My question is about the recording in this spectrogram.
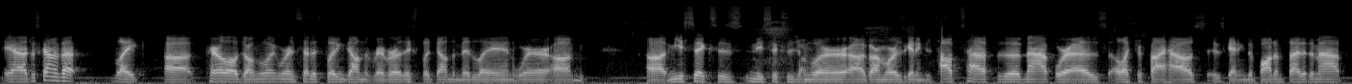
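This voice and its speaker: A man gives color commentary on a live esports match in a very bright, sharp voice. His delivery is casual and hesitant, full of fillers as he works through his thoughts. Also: mid-range voice, flat delivery, a little fast, clean tone, low-quality recording.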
